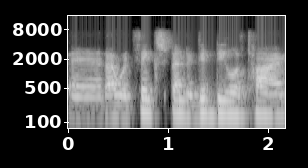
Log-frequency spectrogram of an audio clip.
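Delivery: ordinary delivery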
